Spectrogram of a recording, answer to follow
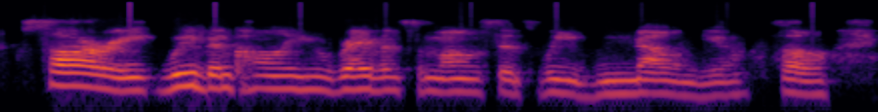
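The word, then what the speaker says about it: Raven-Symoné: very well aware that her name is actually pronounced Raven Simone. But I'm not going to do that. We've been calling her Raven Simone.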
